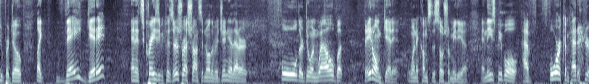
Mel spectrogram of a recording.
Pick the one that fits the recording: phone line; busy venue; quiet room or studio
busy venue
